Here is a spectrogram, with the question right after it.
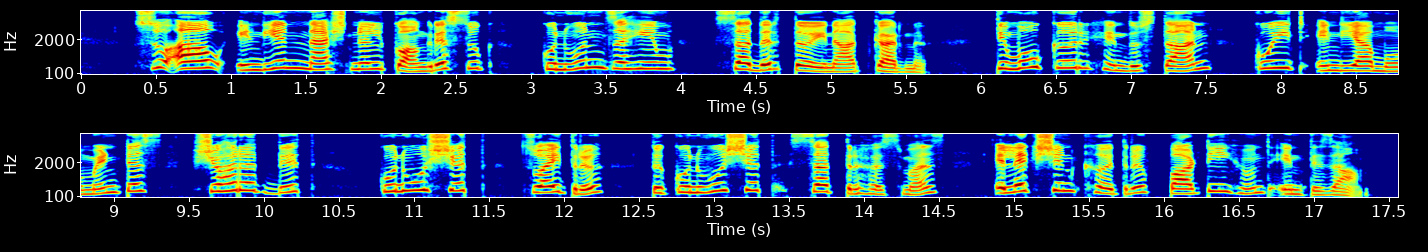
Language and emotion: Kashmiri, neutral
